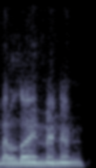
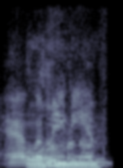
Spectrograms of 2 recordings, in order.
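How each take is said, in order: First: It is said the American way. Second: It is said the British way.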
